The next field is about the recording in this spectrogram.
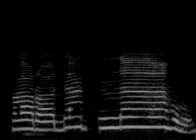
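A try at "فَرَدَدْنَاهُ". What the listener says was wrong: Nah, itu masih dad. Yang benar faradad. Dade. Yang tadi mungkin suaranya kurang terdengar juga ya. Jadi cepat dan kuat sifatnya. Jadi harus kuat. Faradadnahu. Jadi harus bacanya harus kuat, Bu, untuk kol-kolah ini.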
